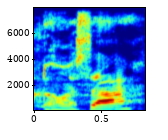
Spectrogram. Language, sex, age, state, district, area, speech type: Gujarati, male, 30-45, Gujarat, Kheda, rural, spontaneous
